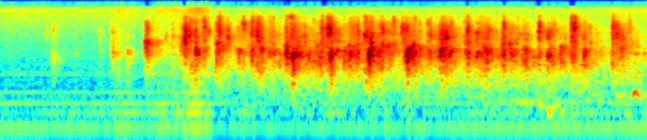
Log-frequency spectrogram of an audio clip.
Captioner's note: applause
